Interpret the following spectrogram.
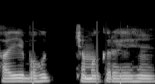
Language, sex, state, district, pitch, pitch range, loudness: Hindi, male, Jharkhand, Jamtara, 140 Hz, 135-145 Hz, -20 LUFS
